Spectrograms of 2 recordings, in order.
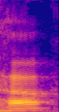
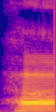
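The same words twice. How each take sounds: First: The vowel is cut short. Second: The vowel is held too long. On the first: "न एक अलिफ से कम हो" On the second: "न एक अलिफ से ज़्यादा हो"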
